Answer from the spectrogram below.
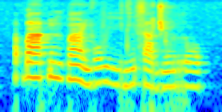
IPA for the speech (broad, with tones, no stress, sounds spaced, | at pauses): ɓ aː˦ k͡p ũ˦ ɡ͡b ã˦˨ j o˦ β iː˨ d ĩ˦ s a˨ d͡ʒ ũ˨ r o˨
